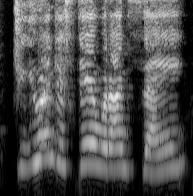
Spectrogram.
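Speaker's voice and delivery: high, loud demanding question; exasperated retold shout, rising at the end; frustrated yelling. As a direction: imitate a frustrated student yelling. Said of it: "she's yelling at me".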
